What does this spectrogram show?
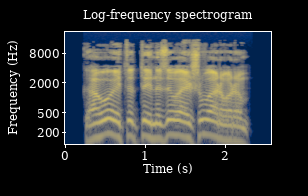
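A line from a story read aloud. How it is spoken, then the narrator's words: Growling. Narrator (Russian): прорычал Хрун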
